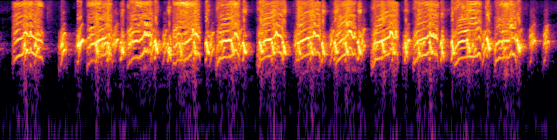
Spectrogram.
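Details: Yellow-vented bulbul in a noisy lure call: steady, dense chatter of twisting, bubbling notes grouped into rapid phrases of roughly half a second, repeated without a break.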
